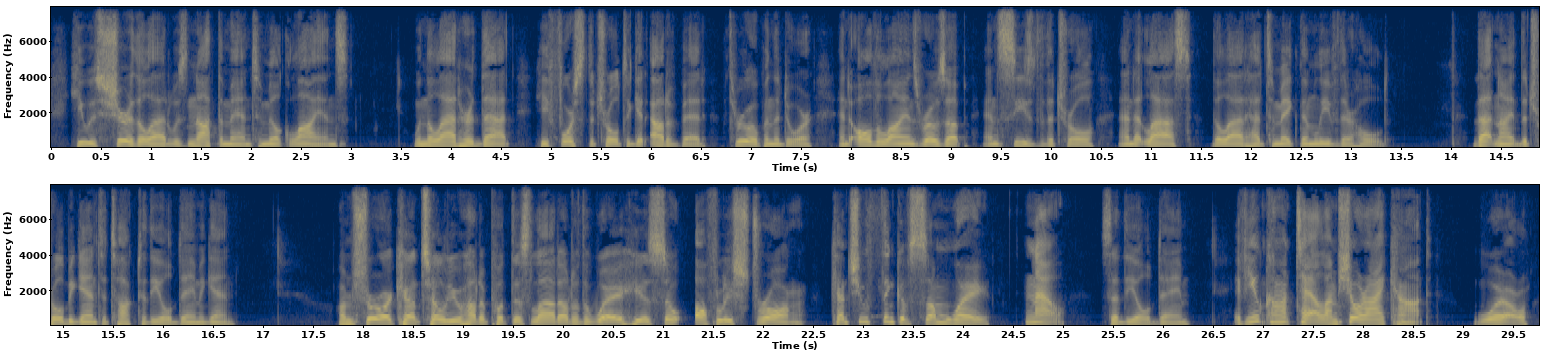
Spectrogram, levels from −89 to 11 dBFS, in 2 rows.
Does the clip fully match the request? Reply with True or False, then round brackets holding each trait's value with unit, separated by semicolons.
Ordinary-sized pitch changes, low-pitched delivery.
False (5.8 semitones; 130 Hz)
